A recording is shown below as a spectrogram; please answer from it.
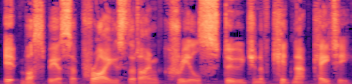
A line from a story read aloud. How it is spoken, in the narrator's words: Royce sneered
